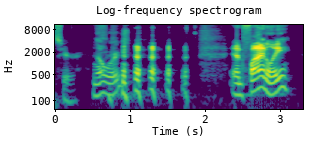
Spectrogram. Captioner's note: laugh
